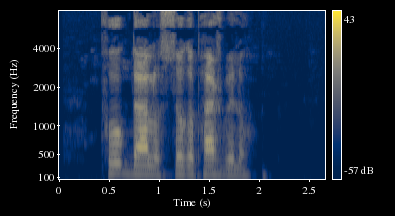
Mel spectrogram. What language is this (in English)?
Shina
